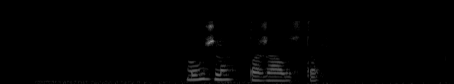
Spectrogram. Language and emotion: Russian, neutral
